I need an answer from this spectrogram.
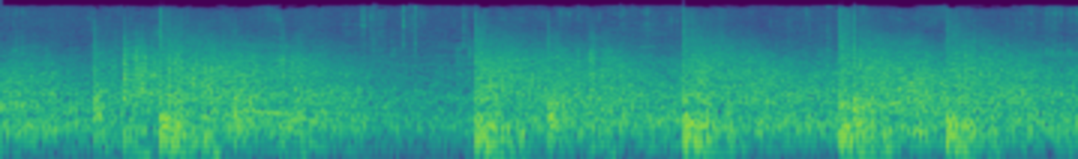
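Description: Aerial fireworks shells bursting overhead: a string of loud booms, about five over a few seconds, each trailing off before the next.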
